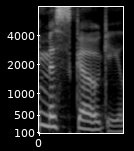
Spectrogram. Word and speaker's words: Muscogee: It's definitely Muscogee, like almost pronounced K-O-H.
